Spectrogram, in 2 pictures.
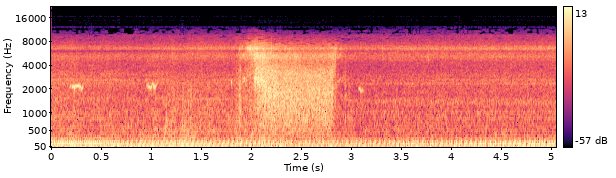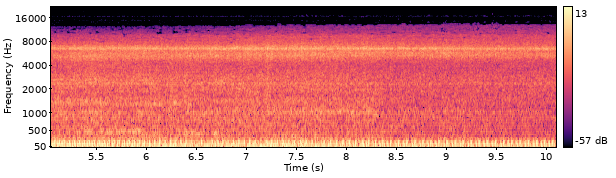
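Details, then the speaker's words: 2002 Honda Magna VF750C, warmed up, at steady speed on its first non-stop test ride after it previously died in gear: even, unbroken low drone with no misses, ignition cuts, bucking or surging; smooth running. "Ladies and gentlemen, that was going to be the test run for the first time ever on this bike with it running non-stop. That means no ignition cuts, no bucking, no nothing, just it ran good."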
